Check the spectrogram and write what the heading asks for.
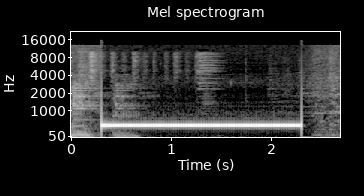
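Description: A telephone ringing tone as a call is being dialed: one steady, mid-pitched electronic beep holding for about two seconds, opening and closing with sharp clicks, loud and alone with no talking.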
